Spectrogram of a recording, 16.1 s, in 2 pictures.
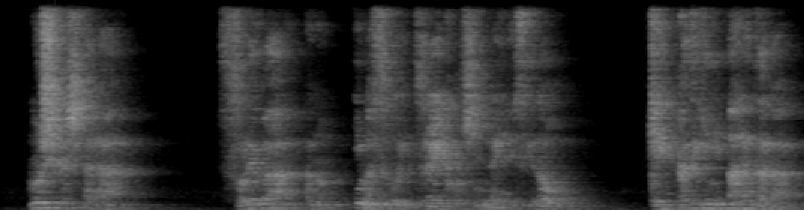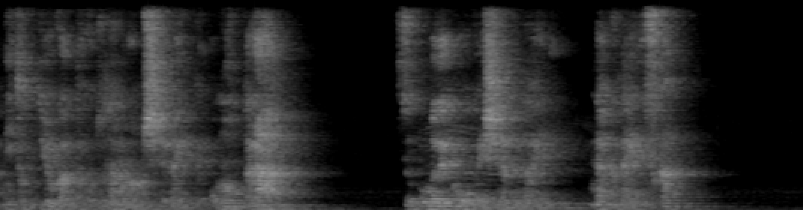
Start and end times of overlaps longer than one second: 12.2-13.5

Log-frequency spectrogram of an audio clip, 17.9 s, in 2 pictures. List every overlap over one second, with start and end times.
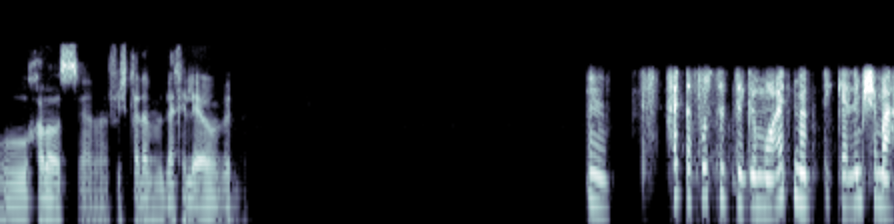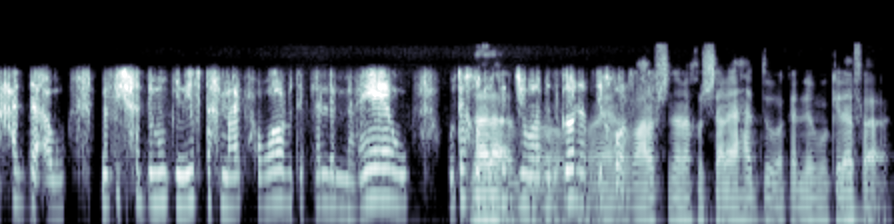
13.6-15.5

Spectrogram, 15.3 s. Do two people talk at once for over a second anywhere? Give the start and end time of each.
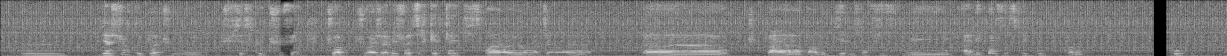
none

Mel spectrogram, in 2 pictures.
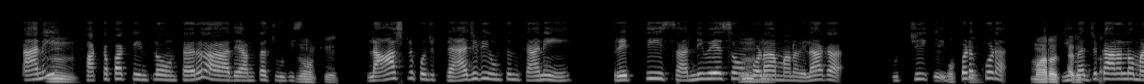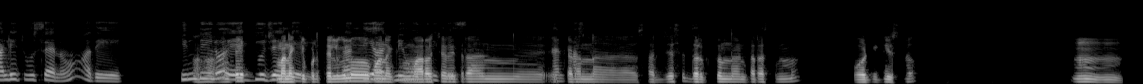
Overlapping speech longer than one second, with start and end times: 14.3-16.0

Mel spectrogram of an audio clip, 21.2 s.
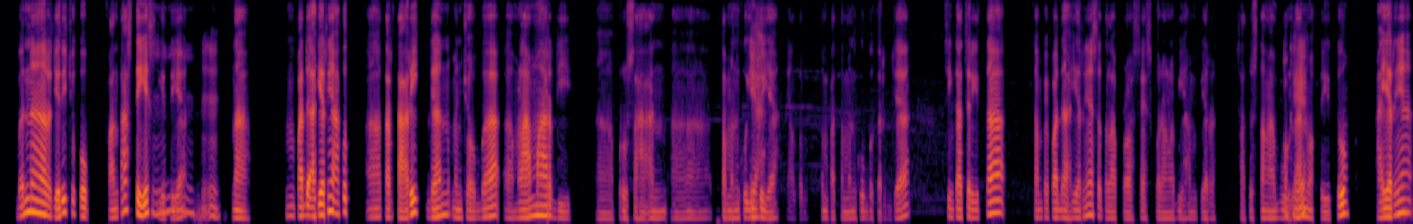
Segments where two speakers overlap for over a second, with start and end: none

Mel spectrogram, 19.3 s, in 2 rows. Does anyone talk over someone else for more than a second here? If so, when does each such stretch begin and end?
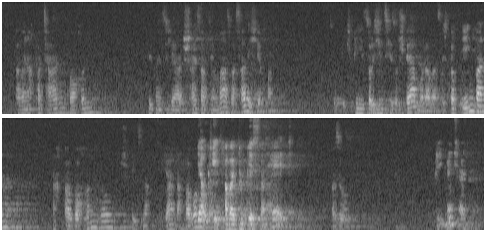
13.6-15.1

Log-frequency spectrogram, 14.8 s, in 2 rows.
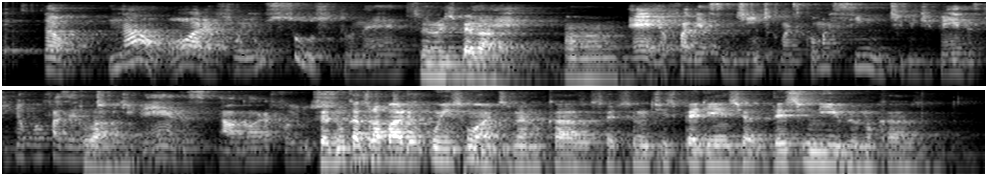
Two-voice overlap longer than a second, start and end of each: none

